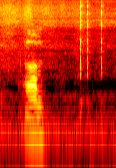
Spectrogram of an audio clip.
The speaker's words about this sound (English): Now, trying once again on this damn tape recorder.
